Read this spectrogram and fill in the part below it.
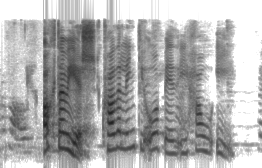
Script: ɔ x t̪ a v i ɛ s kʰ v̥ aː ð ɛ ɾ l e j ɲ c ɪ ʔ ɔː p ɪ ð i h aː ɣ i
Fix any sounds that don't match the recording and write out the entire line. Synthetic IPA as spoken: ɔ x t̪ a v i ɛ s kʰ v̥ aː ð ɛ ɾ l e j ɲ c ɪ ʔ ɔː p ɪ ð i h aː w i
